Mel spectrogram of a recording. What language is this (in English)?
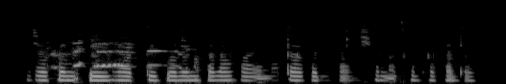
Bangla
